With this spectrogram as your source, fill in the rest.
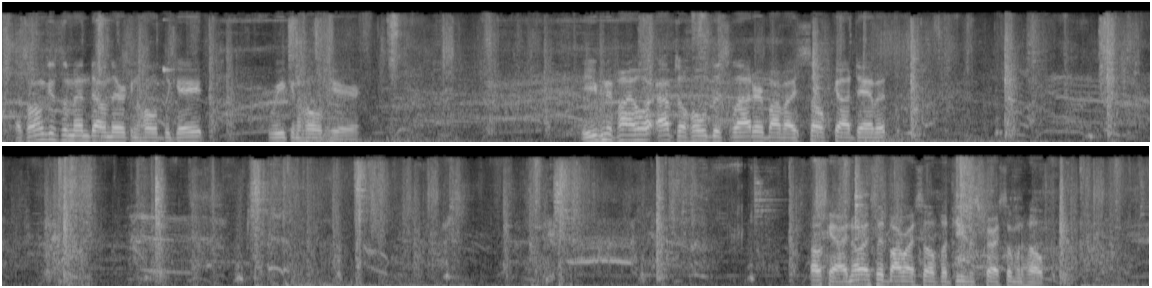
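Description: Swords and spears clash and thud in close fighting.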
